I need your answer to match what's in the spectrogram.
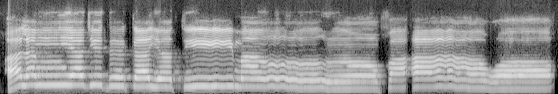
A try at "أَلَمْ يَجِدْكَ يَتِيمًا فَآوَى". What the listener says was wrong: نہیں فآ بھی باریک ہے، واو یہ اس کو پر نہیں کرنا، دونوں حرف باریک ہیں، توجہ کریے. أَلَمْ يَجِدْكَ يَتِيمًا فَآوَى وہ نہیں فآوى جی.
